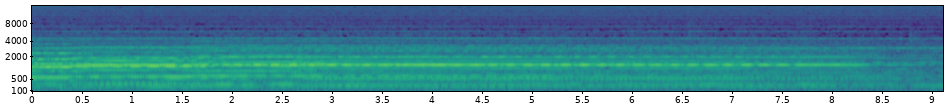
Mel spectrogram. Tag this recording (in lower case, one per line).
music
